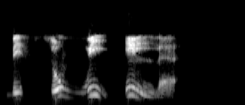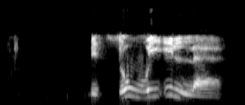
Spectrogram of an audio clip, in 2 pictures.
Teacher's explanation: هذه الهمزة المبدلة واوا مكسورة، بالإدغام في الواو المد قبلها فتصير واو مشددة، بالسوي إلا، بالسوي إلا.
